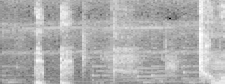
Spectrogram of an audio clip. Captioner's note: ahem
